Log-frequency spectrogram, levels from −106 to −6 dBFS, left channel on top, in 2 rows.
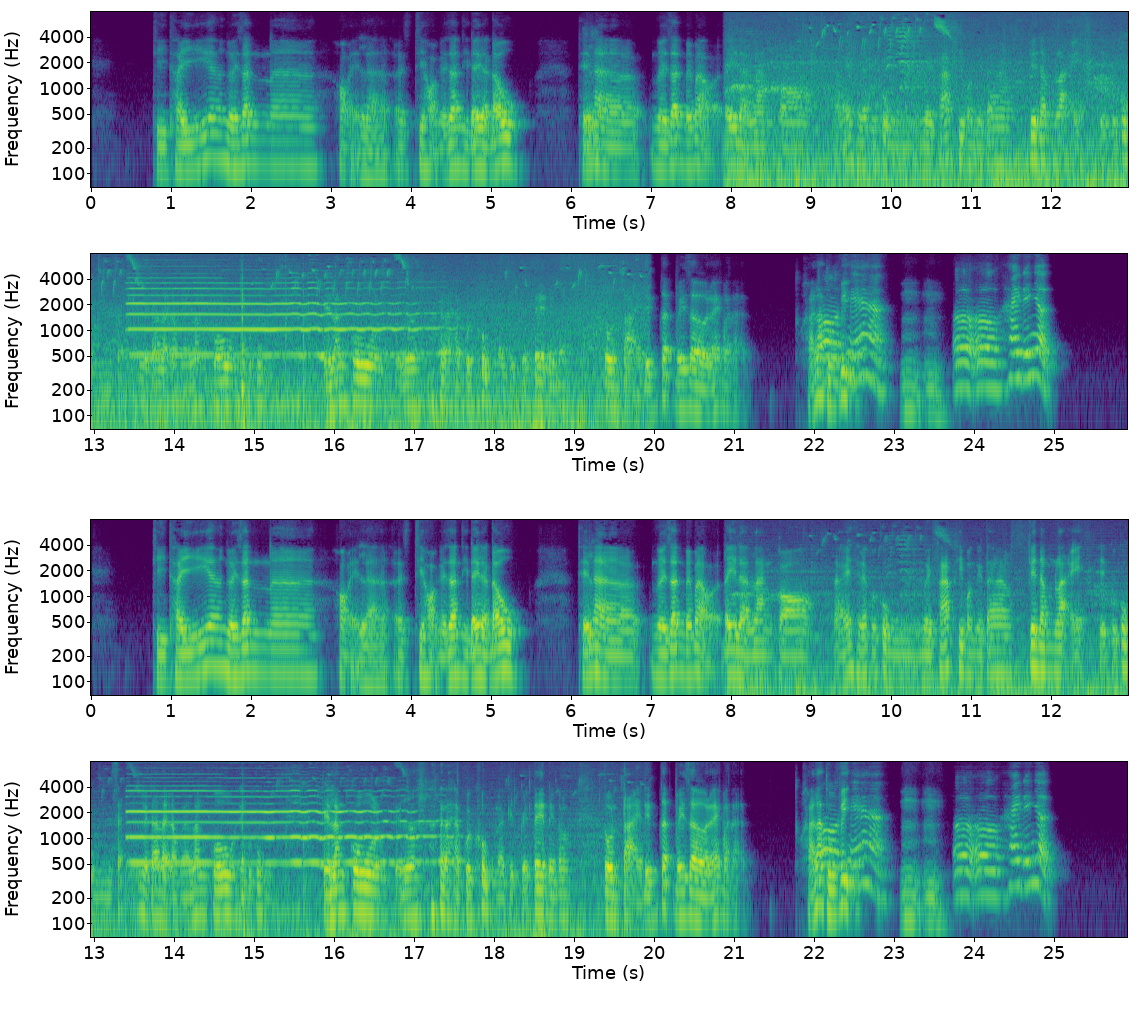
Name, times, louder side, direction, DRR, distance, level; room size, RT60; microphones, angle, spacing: voice 1, 0.8-5.3 6.1-21.1 21.8-22.4 23.1-23.6, right 3 dB, 45° right, 0.4 m, -26 dB
sound 1, 7.9-20.0, left 4 dB, 85° left, 0.3 m, -31 dB
Wind instrument woodwind instrument, 13.4-17.6, right 2 dB, 5° left, 1.6 m, -23 dB
voice 2, 22.0-22.9 23.7-24.9, left 2 dB, 40° left, 0.9 m, -26 dB
3.3 x 2.5 x 2.7 m
head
